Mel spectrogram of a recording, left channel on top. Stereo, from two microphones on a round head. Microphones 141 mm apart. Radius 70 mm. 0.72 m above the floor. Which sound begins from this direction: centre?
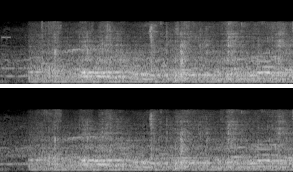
Chewing, at 0.3 s.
